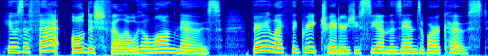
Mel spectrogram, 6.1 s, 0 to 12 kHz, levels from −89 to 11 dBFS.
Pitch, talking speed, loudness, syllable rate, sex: 215 Hz, 205 wpm, -20 LUFS, 4.9 syllables/s, female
